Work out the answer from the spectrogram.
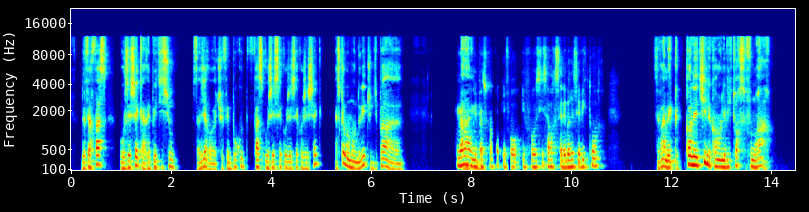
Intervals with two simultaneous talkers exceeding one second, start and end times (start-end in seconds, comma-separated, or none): none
